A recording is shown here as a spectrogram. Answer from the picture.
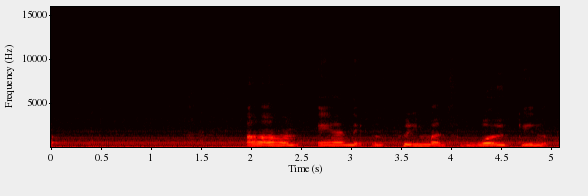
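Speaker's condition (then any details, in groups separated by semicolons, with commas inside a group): Cerebral palsy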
